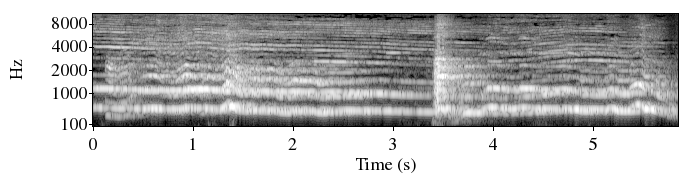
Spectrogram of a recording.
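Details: Pet dog 'singing' in a long, unbroken howl, a steady mid-pitched tone that wavers and swells, with two sharp yelping breaks partway through; no other sounds.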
